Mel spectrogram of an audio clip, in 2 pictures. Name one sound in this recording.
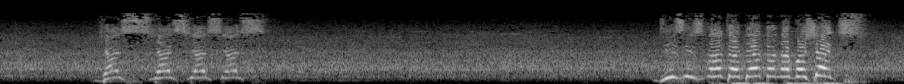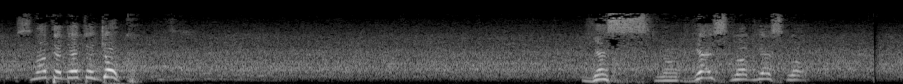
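A man speaks with fervour through a microphone, in short bursts.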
